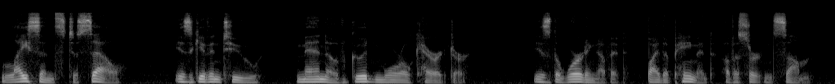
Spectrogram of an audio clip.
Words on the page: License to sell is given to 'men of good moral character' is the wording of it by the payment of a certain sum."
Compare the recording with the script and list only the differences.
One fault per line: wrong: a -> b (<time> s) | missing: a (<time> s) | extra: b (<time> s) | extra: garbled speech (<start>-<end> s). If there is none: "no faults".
no faults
